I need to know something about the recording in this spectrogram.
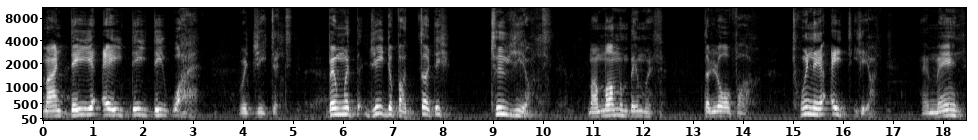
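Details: Adult man with cerebral palsy, described as hard to understand in places; dysarthria (cerebral palsy).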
